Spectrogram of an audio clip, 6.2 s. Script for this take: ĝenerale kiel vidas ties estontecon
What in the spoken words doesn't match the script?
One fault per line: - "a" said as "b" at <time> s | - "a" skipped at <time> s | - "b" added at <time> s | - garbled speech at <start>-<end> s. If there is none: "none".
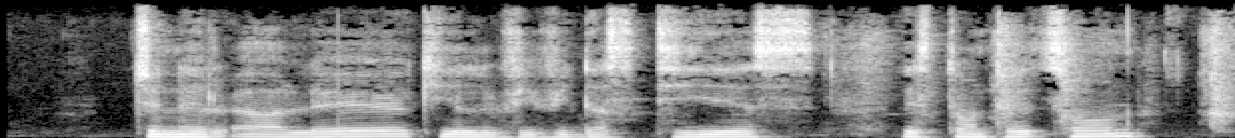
- "vi" added at 2.6 s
